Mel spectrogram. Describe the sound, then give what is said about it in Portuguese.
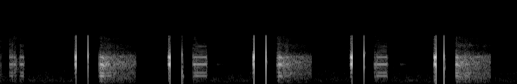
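Mobile phone keypad tones from someone typing on a phone repeat in about five groups, each a pair of quick sharp beeps followed by a longer buzzy tone, spaced roughly a second apart, with no talking. “Tem um celular fazendo barulho.”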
